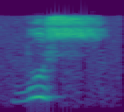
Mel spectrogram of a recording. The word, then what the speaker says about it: bus: Yang keempat, bis. Biasanya kita sering menyebut kata bis kota. Seharusnya itu adalah bus kota.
